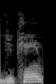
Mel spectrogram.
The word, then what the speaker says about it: Duquesne: You see what LeBron did for those for the Duquesne basketball team? Am I saying it right? – Yes, Duquesne. Yeah, okay.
